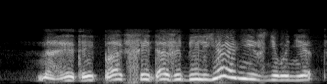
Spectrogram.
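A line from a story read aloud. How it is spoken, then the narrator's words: Screaming. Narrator (Russian): завопила она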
